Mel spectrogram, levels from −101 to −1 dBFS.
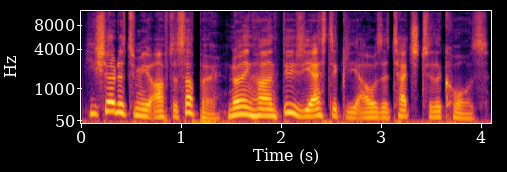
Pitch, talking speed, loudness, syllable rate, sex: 150 Hz, 235 wpm, -18 LUFS, 7.2 syllables/s, male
